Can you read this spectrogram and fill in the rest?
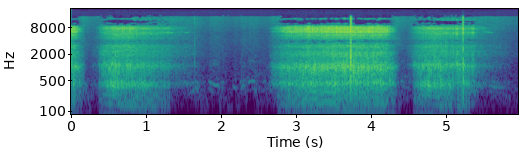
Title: Extremely Loud Snoring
